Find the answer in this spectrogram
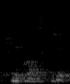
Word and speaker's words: Tchaikovsky: And the orchestra, Tchaikovsky, what's how do you pronounce it? Tchaikovsky.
